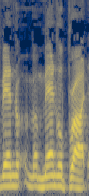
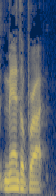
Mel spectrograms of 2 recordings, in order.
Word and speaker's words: Mandelbrot: It looks like in the language, it would be either Mandelbro or Mandelbra. So it's like Mandelbrot, but the T trails off.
